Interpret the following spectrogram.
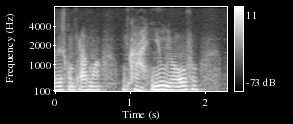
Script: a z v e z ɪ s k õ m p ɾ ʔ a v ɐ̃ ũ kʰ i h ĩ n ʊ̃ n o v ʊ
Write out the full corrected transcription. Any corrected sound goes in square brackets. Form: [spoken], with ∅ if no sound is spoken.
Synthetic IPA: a z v e z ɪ s k õ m p ɾ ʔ a v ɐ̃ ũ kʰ [a] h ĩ [ɲ] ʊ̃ n o v ʊ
